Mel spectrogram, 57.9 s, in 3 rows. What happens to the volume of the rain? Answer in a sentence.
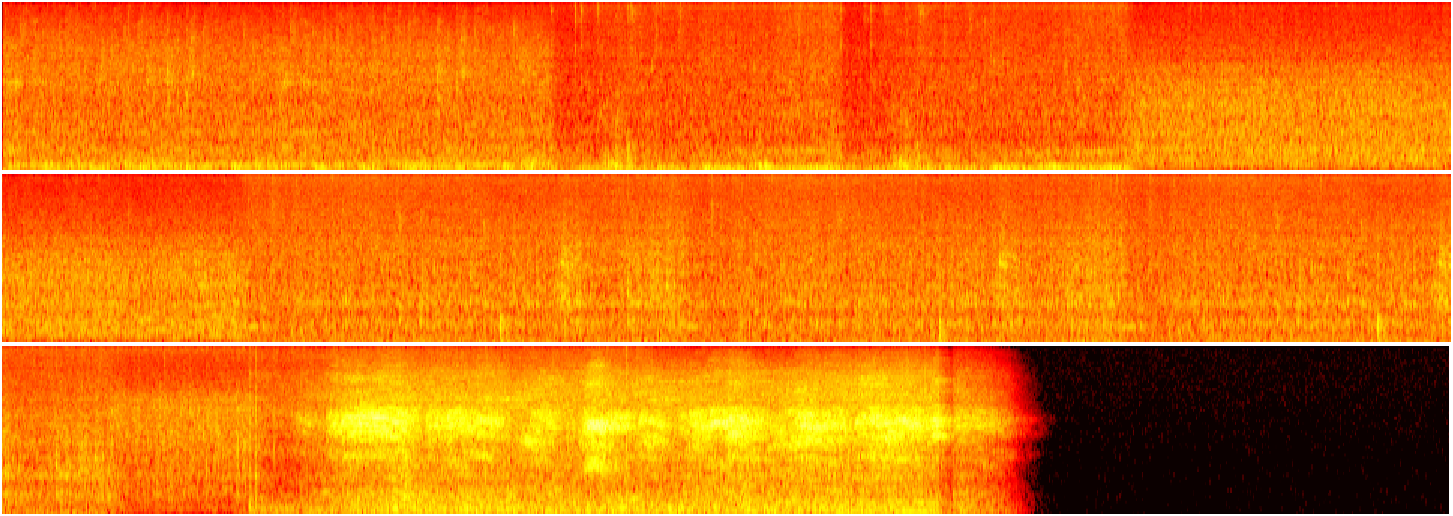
The volume of the rain stays about the same.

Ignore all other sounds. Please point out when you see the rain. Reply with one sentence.
You can hear the rain from 0.0 to 47.4 s.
